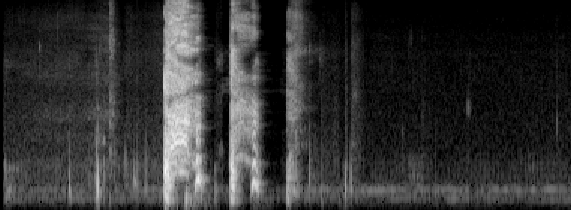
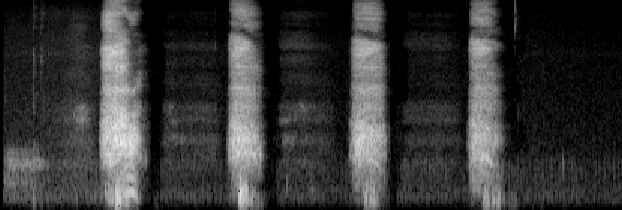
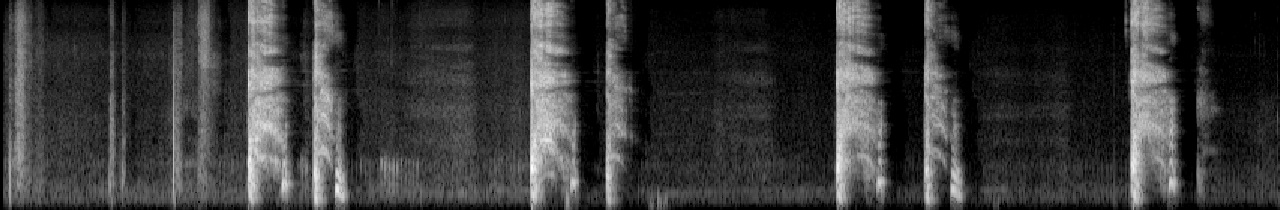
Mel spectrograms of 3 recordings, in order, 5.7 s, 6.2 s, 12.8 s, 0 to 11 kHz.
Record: cough_length: 5.7 s
cough_amplitude: 32767
cough_signal_mean_std_ratio: 0.23
exhalation_length: 6.2 s
exhalation_amplitude: 26254
exhalation_signal_mean_std_ratio: 0.31
three_cough_length: 12.8 s
three_cough_amplitude: 32767
three_cough_signal_mean_std_ratio: 0.27
survey_phase: beta (2021-08-13 to 2022-03-07)
age: 45-64
gender: Female
wearing_mask: 'No'
symptom_cough_any: true
symptom_new_continuous_cough: true
symptom_runny_or_blocked_nose: true
symptom_sore_throat: true
symptom_diarrhoea: true
symptom_onset: 11 days
smoker_status: Ex-smoker
respiratory_condition_asthma: false
respiratory_condition_other: false
recruitment_source: REACT
submission_delay: 3 days
covid_test_result: Negative
covid_test_method: RT-qPCR
influenza_a_test_result: Negative
influenza_b_test_result: Negative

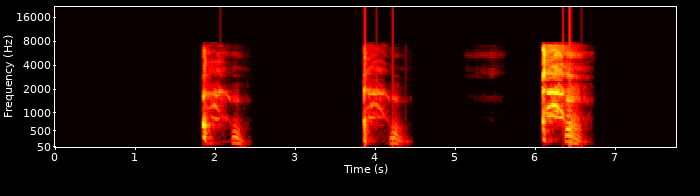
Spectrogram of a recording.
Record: three_cough_length: 7.8 s
three_cough_amplitude: 29769
three_cough_signal_mean_std_ratio: 0.28
survey_phase: beta (2021-08-13 to 2022-03-07)
age: 65+
gender: Male
wearing_mask: 'No'
symptom_none: true
smoker_status: Ex-smoker
respiratory_condition_asthma: false
respiratory_condition_other: false
recruitment_source: REACT
submission_delay: 3 days
covid_test_result: Negative
covid_test_method: RT-qPCR
influenza_a_test_result: Negative
influenza_b_test_result: Negative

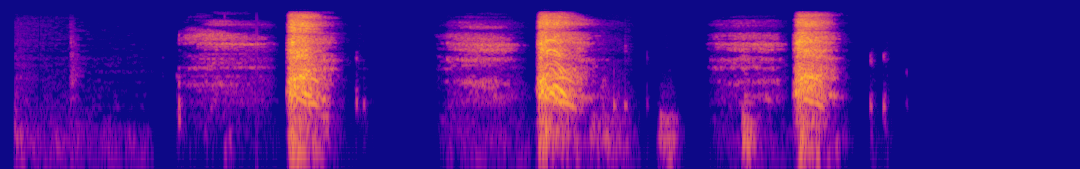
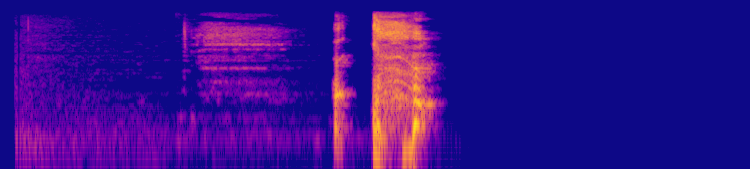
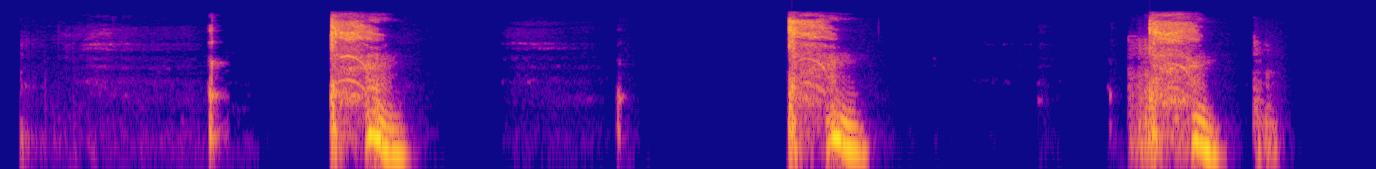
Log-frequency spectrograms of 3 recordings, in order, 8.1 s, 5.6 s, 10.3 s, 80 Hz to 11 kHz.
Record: exhalation_length: 8.1 s
exhalation_amplitude: 32380
exhalation_signal_mean_std_ratio: 0.28
cough_length: 5.6 s
cough_amplitude: 32688
cough_signal_mean_std_ratio: 0.23
three_cough_length: 10.3 s
three_cough_amplitude: 32768
three_cough_signal_mean_std_ratio: 0.33
survey_phase: beta (2021-08-13 to 2022-03-07)
age: 65+
gender: Female
wearing_mask: 'No'
symptom_none: true
smoker_status: Ex-smoker
respiratory_condition_asthma: false
respiratory_condition_other: false
recruitment_source: REACT
submission_delay: 1 day
covid_test_result: Negative
covid_test_method: RT-qPCR
influenza_a_test_result: Negative
influenza_b_test_result: Negative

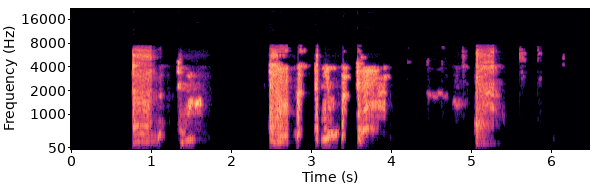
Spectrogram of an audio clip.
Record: cough_length: 6.5 s
cough_amplitude: 29912
cough_signal_mean_std_ratio: 0.41
survey_phase: alpha (2021-03-01 to 2021-08-12)
age: 45-64
gender: Female
wearing_mask: 'No'
symptom_cough_any: true
symptom_fatigue: true
symptom_headache: true
symptom_onset: 4 days
smoker_status: Ex-smoker
respiratory_condition_asthma: false
respiratory_condition_other: false
recruitment_source: Test and Trace
submission_delay: 2 days
covid_test_result: Positive
covid_test_method: RT-qPCR
covid_ct_value: 27.8
covid_ct_gene: ORF1ab gene
covid_ct_mean: 27.9
covid_viral_load: 720 copies/ml
covid_viral_load_category: Minimal viral load (< 10K copies/ml)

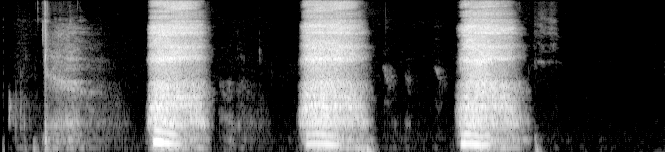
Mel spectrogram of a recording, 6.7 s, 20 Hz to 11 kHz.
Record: exhalation_length: 6.7 s
exhalation_amplitude: 26728
exhalation_signal_mean_std_ratio: 0.39
survey_phase: beta (2021-08-13 to 2022-03-07)
age: 45-64
gender: Female
wearing_mask: 'No'
symptom_none: true
smoker_status: Never smoked
respiratory_condition_asthma: false
respiratory_condition_other: false
recruitment_source: REACT
submission_delay: 5 days
covid_test_result: Negative
covid_test_method: RT-qPCR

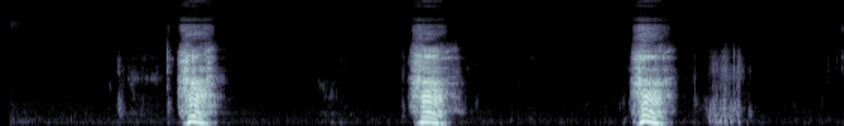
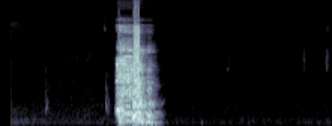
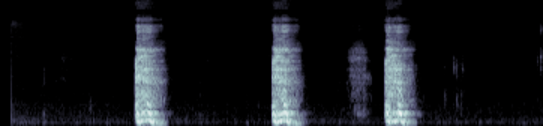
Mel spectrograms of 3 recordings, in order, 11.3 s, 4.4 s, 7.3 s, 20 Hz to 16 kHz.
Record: exhalation_length: 11.3 s
exhalation_amplitude: 27756
exhalation_signal_mean_std_ratio: 0.26
cough_length: 4.4 s
cough_amplitude: 32367
cough_signal_mean_std_ratio: 0.26
three_cough_length: 7.3 s
three_cough_amplitude: 32767
three_cough_signal_mean_std_ratio: 0.29
survey_phase: beta (2021-08-13 to 2022-03-07)
age: 65+
gender: Male
wearing_mask: 'No'
symptom_none: true
smoker_status: Ex-smoker
respiratory_condition_asthma: false
respiratory_condition_other: false
recruitment_source: REACT
submission_delay: 3 days
covid_test_result: Negative
covid_test_method: RT-qPCR
influenza_a_test_result: Negative
influenza_b_test_result: Negative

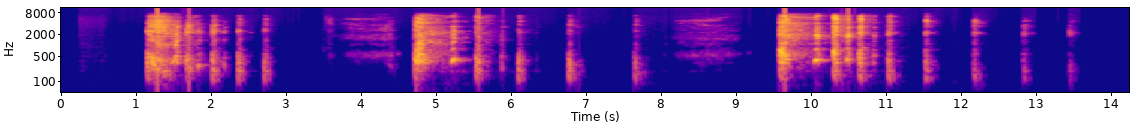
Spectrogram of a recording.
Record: three_cough_length: 14.3 s
three_cough_amplitude: 27754
three_cough_signal_mean_std_ratio: 0.26
survey_phase: beta (2021-08-13 to 2022-03-07)
age: 18-44
gender: Female
wearing_mask: 'No'
symptom_cough_any: true
symptom_new_continuous_cough: true
symptom_runny_or_blocked_nose: true
symptom_shortness_of_breath: true
symptom_sore_throat: true
symptom_diarrhoea: true
symptom_fatigue: true
symptom_headache: true
symptom_onset: 4 days
smoker_status: Never smoked
respiratory_condition_asthma: false
respiratory_condition_other: false
recruitment_source: Test and Trace
submission_delay: 1 day
covid_test_result: Positive
covid_test_method: RT-qPCR
covid_ct_value: 13.8
covid_ct_gene: ORF1ab gene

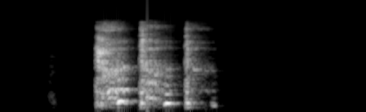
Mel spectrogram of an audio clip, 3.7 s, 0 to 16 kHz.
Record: three_cough_length: 3.7 s
three_cough_amplitude: 28319
three_cough_signal_mean_std_ratio: 0.37
survey_phase: beta (2021-08-13 to 2022-03-07)
age: 18-44
gender: Female
wearing_mask: 'No'
symptom_headache: true
smoker_status: Never smoked
respiratory_condition_asthma: false
respiratory_condition_other: false
recruitment_source: REACT
submission_delay: 1 day
covid_test_result: Negative
covid_test_method: RT-qPCR
influenza_a_test_result: Negative
influenza_b_test_result: Negative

